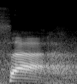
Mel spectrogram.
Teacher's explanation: நுனி நாவை முன்பற்களின் முனையில் லேசாக சேர்த்து காற்று வெளியாகும் முறை உச்சரித்தல்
